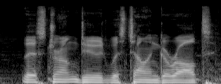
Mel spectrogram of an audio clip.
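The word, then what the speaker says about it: Geralt: drunk dude was telling guralt Garold sorry emphasis on the wrong syllable there yeah don't yeah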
